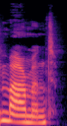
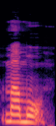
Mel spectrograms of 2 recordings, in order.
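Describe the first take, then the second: First: The name is pronounced in an English way. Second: The name is pronounced in a French way. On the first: The speaker calls it right. "But it's actually Percy Marmont" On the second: The speaker calls it wrong. "I was absolutely convinced that it was pronounced French"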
